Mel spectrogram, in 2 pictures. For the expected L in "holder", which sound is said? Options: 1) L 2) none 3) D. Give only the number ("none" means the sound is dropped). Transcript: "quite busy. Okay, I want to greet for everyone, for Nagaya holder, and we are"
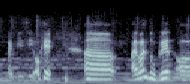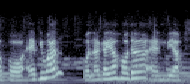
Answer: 2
